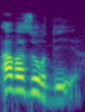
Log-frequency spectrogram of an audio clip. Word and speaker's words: abasourdir: deè erreur le verbe abasourdir un S entre deux voyelles se prononce Z le mot abasourdir ne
